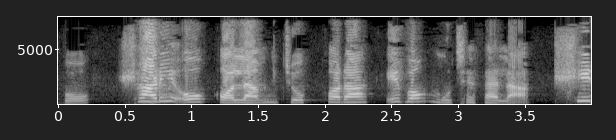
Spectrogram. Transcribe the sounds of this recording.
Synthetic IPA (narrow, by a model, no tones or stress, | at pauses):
bo | ʃaɽiʔokɔlamd͡ʑoɡ̚kɔɾaeboŋmut͡ɕʰefɛla̰ʃi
